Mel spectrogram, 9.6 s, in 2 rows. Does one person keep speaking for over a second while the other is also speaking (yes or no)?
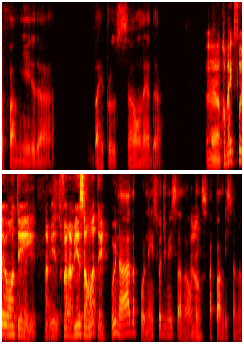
yes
